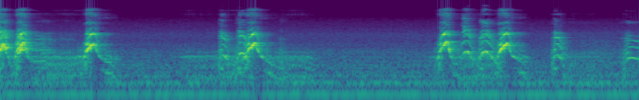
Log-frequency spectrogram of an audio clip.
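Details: Barking Chihuahua: sharp, high barks in uneven bursts, pairs and quick clusters separated by pauses of one to two seconds, with a few softer yips between them.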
